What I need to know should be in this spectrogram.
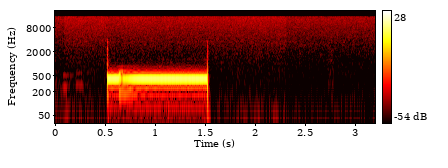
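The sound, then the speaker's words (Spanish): Ringback tone of an outgoing phone call: one steady, mid-pitched tone about a second long, then silence, with the next ring just starting at the very end. “Quiero hacer otra llamada. ¿Se puede hacer otra llamada? Ok, vamos a hacer otra llamada.”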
